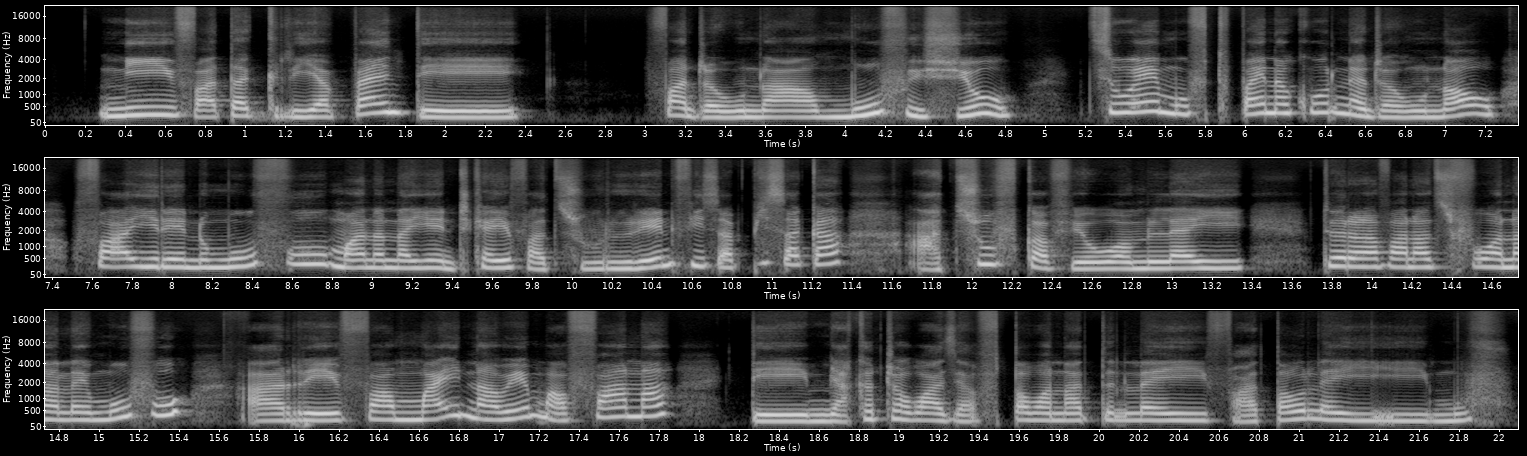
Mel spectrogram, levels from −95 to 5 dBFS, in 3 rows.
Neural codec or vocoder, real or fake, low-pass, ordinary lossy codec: autoencoder, 48 kHz, 128 numbers a frame, DAC-VAE, trained on Japanese speech; fake; none; none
